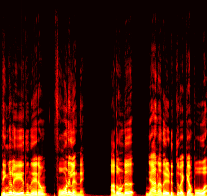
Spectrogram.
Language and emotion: Malayalam, angry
